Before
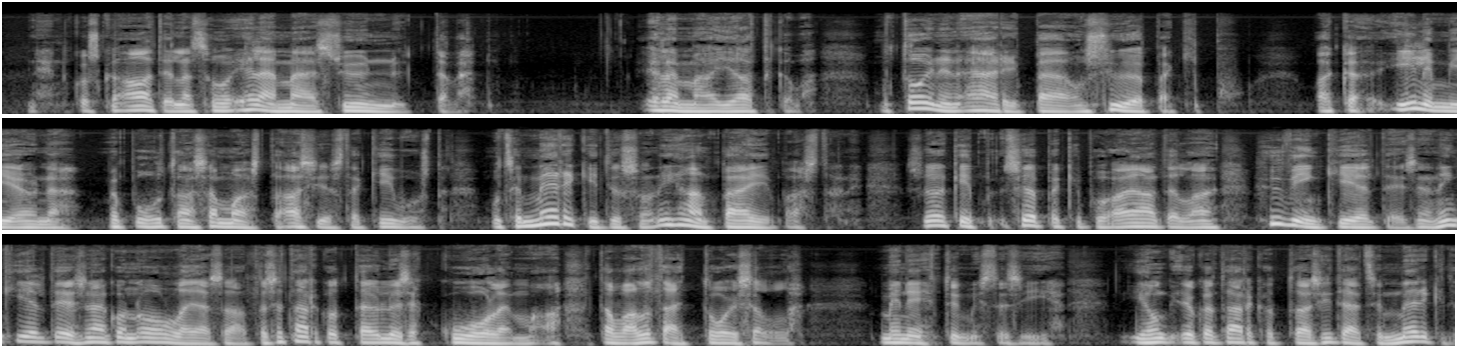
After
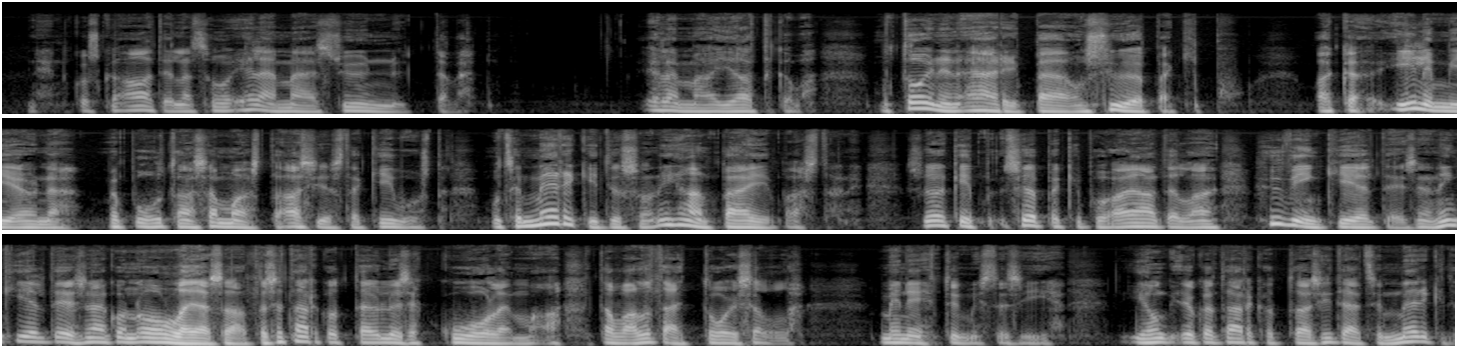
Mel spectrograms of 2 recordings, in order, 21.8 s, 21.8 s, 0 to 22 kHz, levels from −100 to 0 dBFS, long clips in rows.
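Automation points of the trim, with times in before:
3.37 s -13 dB
3.94 s -6 dB
15.14 s -6 dB
15.44 s +3.5 dB
16.14 s -7 dB

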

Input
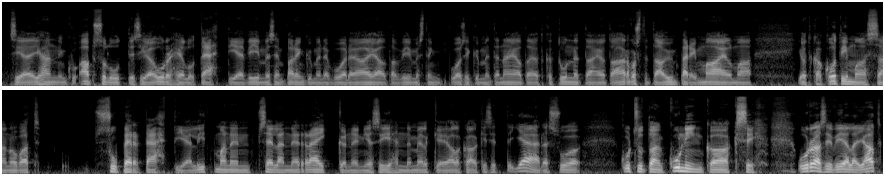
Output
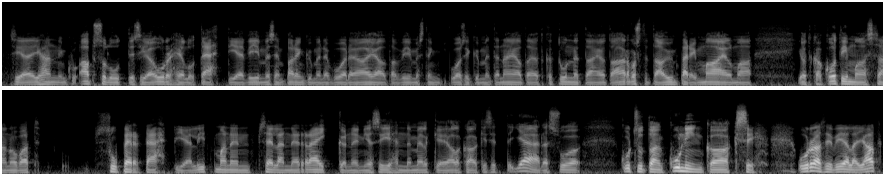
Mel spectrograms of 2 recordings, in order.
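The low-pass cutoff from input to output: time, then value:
low-pass 24 dB/octave
3.4 kHz
from 0.78 s 6.6 kHz
from 8.70 s 3.4 kHz
from 11.99 s 6.1 kHz
from 16.28 s 2.7 kHz

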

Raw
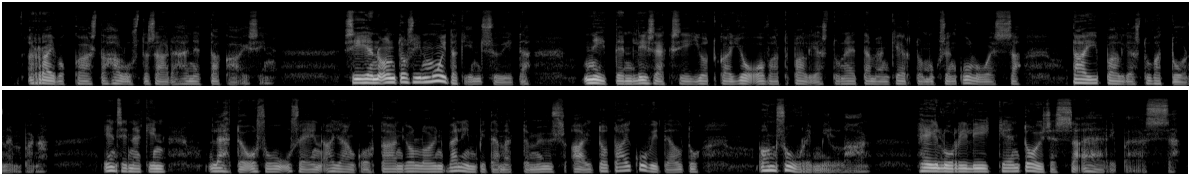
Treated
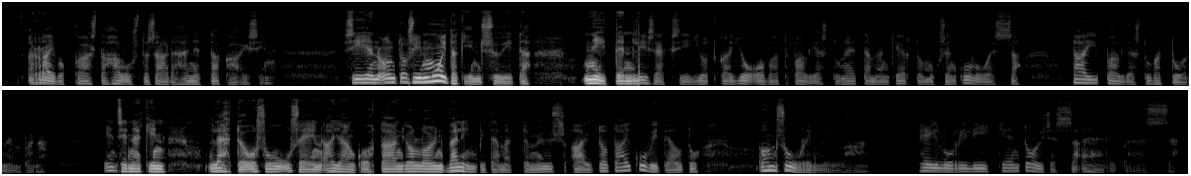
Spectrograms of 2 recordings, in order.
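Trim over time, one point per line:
-3.5 dB
from 4.07 s +4 dB
from 6.37 s -8 dB
from 13.04 s +4 dB
from 16.49 s -4 dB
from 20.00 s -12.5 dB

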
